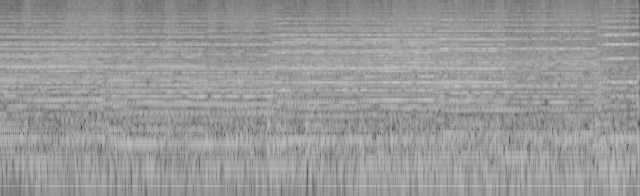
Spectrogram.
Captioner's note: intense, dramatic music; flames roaring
